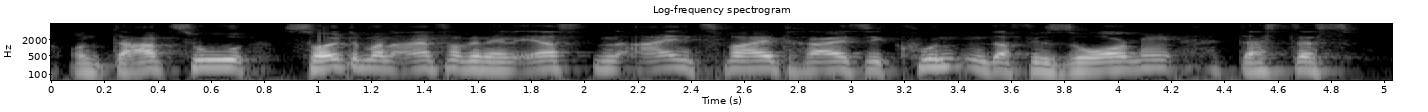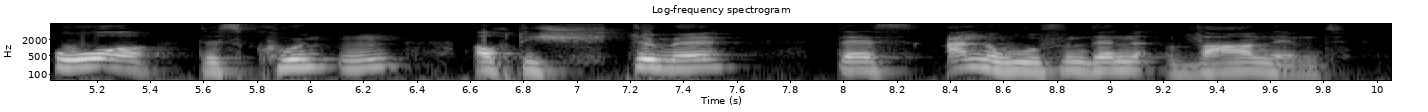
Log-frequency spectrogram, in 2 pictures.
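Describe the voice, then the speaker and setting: A man's voice: fairly high pitch, a little slow, a little mellow. A man giving a telephone sales training talk, explaining step by step and acting out sample greetings with emphasis.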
